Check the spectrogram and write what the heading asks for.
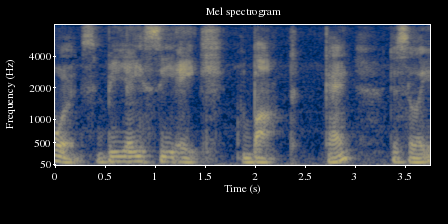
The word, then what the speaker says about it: Bach: It's down below too, but it's spelled easy. So it's only 4 words. B-A-C-H.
